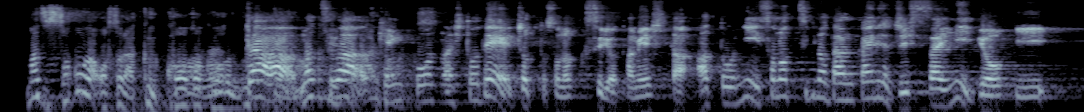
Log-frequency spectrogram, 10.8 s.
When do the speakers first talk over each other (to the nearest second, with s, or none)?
2 s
